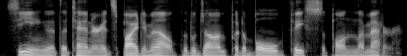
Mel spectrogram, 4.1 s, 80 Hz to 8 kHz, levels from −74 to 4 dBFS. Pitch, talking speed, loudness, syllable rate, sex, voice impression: 110 Hz, 250 wpm, -19 LUFS, 5.3 syllables/s, male, masculine, adult-like, powerful, bright, hard, raspy, cool, mature, friendly, wild, lively, strict, intense, slightly sharp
